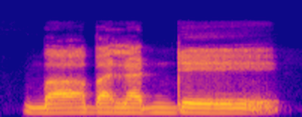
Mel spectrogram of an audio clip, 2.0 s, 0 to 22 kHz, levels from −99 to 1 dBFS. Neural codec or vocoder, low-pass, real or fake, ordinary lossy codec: vocoder, 24 kHz, 100 mel bands, Vocos; none; fake; none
